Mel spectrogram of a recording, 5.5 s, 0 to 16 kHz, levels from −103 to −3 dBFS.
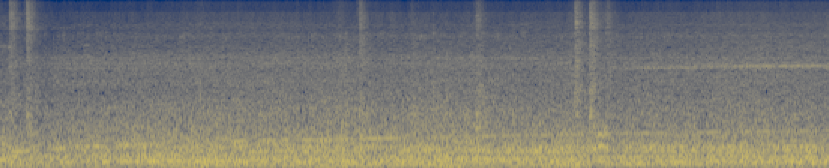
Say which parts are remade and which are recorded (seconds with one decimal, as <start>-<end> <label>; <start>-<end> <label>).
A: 0.0-1.3 recorded; 1.3-2.0 remade; 2.0-5.5 recorded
